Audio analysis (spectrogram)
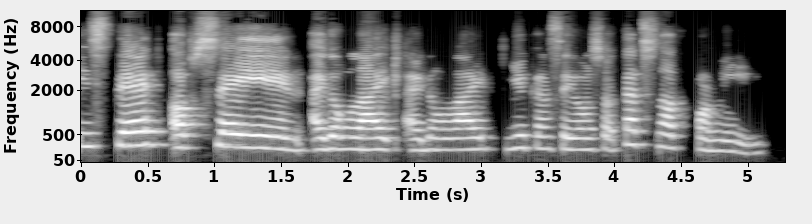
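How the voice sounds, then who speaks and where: Woman, English teacher, patient, corrective, fairly high voice. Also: unhurried, fairly bright tone, poor audio. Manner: patient, corrects and prompts the student. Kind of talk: online English lesson.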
